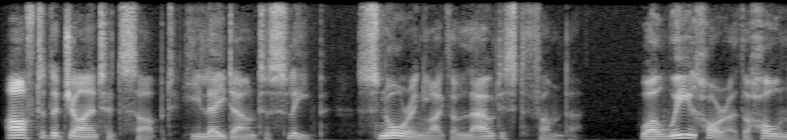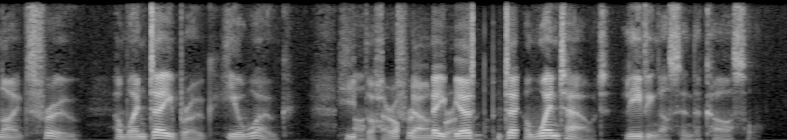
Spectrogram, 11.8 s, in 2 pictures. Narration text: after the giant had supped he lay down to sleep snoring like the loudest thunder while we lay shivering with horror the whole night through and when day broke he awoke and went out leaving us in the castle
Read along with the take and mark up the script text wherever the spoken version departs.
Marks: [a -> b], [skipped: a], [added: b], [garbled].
after the giant had supped he lay down to sleep snoring like the loudest thunder while we [skipped: lay shivering with] horror the whole night through and when day broke he awoke [garbled] and went out leaving us in the castle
